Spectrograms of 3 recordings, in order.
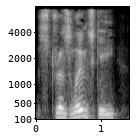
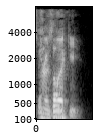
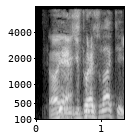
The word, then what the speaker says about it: Strzelecki: Since the season started, you know, they've added Avila, Parsons, Zach Kent, and Peter Strzelecki, I think I said that right. – Almost, it's Strzelecki. – Strzelecki. – You put a phantom N in there.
